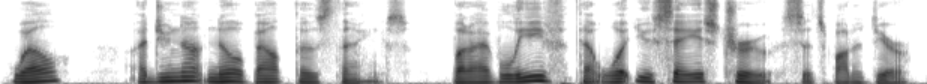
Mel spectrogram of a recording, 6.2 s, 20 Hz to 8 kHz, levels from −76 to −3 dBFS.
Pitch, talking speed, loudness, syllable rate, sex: 115 Hz, 195 wpm, -21 LUFS, 4.8 syllables/s, male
